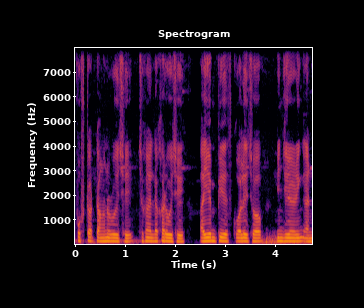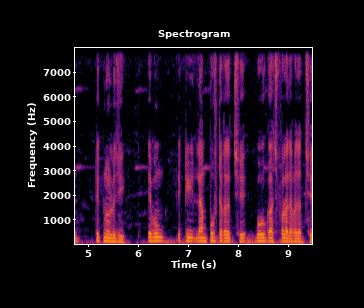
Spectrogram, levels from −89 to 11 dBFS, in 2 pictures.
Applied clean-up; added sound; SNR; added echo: none; none; none; none.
